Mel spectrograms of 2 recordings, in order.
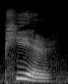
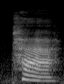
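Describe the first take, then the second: First: The vowel rhymes with peer. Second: The vowel rhymes with hair. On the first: The speaker calls it wrong. "I hear it being said as peer" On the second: The speaker calls it right. "like the word hair or air, and it sounds like that"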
